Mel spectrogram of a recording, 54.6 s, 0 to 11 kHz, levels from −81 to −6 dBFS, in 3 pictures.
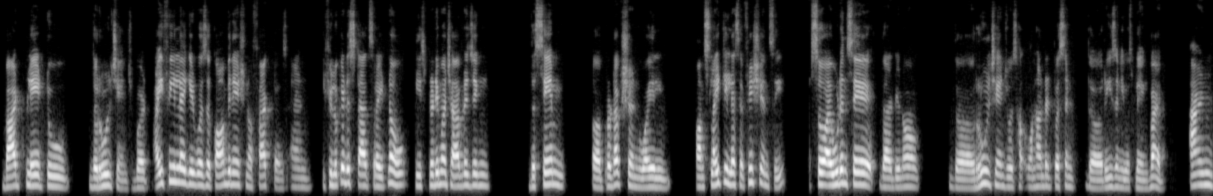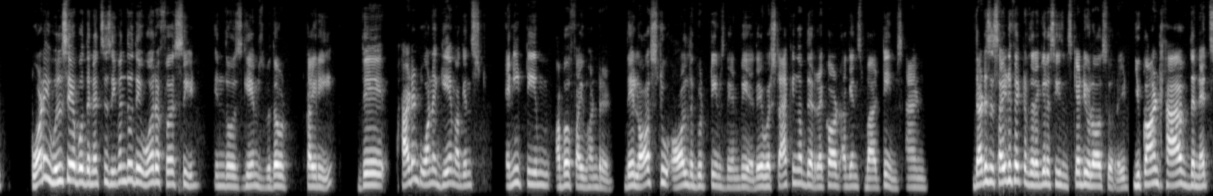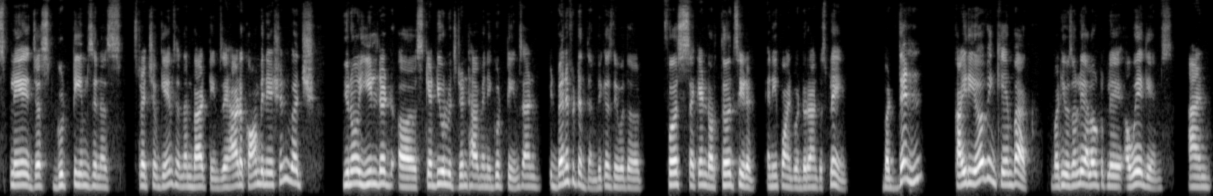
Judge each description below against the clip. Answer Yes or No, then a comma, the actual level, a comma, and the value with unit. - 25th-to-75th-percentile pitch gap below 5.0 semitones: Yes, average, 3.7 semitones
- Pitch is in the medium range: Yes, medium, 180 Hz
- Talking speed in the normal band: No, fast, 210 wpm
